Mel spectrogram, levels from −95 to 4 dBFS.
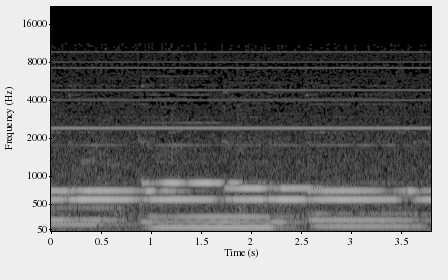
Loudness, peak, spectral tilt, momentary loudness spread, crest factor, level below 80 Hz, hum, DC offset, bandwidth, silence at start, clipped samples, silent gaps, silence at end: -30 LUFS; -18 dBFS; -6.5 dB/octave; 4 LU; 12 dB; -58 dBFS; none; under 0.1%; 11 kHz; 0 s; under 0.1%; none; 0 s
